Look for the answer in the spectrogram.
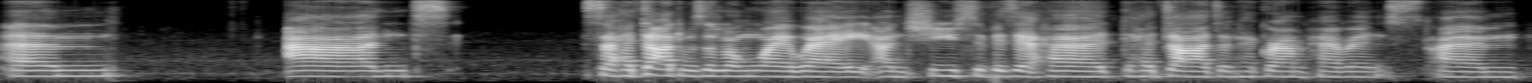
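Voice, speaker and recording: A YouTube livestream host with a fairly low, resonant voice talks unhurriedly over her home mic, with little pitch movement and a bright, forceful, clear tone. In this casual stream she rambles about her views, full of ums and restarts, and knows she's wandering onto tangents.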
